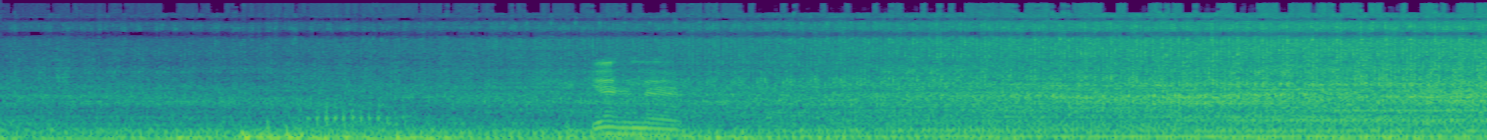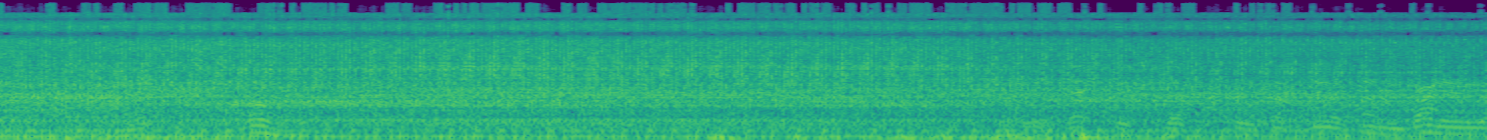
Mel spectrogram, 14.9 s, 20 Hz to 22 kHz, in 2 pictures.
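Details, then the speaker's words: BMW 328i after battery replacement for a no-crank no-start, just catching: uneven, lumpy idle with faint irregular pulse, running rough; owner suspects the pretty old gas, old oil burning off, and that it needs a tune-up and spark plugs. "I mean the gas is pretty old too so that could be some of some of the problem too oh man running rough but get"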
